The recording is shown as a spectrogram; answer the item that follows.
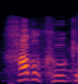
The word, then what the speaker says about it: Habakkuk: So just know Habakkuk is how you say it in Hebrew, so that might come out a couple times as well.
